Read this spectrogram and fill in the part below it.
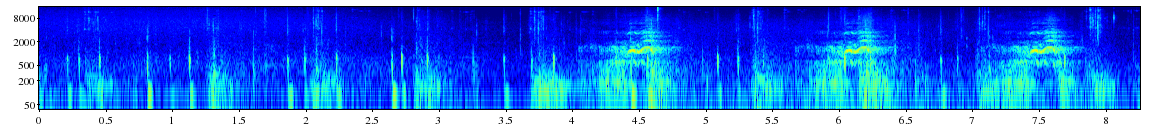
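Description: A horse in a video game running with rhythmic clip-clop hoofbeats, punctuated by three whinnies at regular intervals, quiet and close against faint game ambience.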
